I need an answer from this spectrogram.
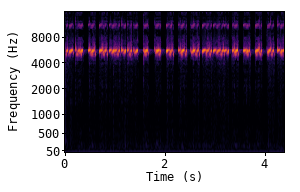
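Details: Two crickets chirping in a steady stream of high, pure pulses, short trilled bursts repeated about twice a second with brief gaps, a fainter upper overtone above; no other sounds.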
